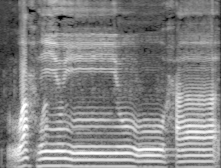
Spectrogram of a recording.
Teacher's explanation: Ini yu-nya 2 harokat teman-teman ya, 2 mat asli.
